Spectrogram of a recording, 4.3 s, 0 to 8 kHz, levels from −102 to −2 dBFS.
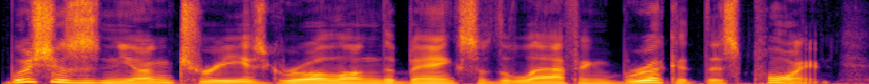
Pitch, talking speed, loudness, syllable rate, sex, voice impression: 140 Hz, 205 wpm, -18 LUFS, 4.4 syllables/s, male, masculine, adult-like, tensed, slightly powerful, slightly bright, clear, fluent, intellectual, friendly, unique, lively, slightly strict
